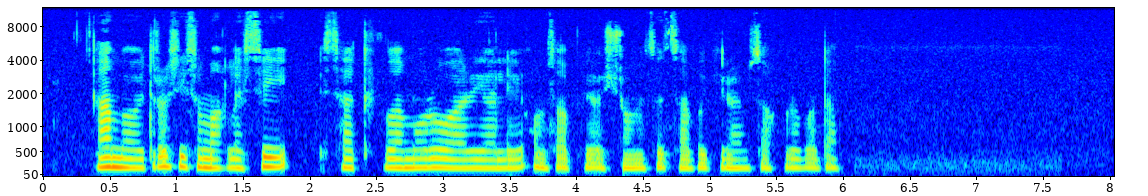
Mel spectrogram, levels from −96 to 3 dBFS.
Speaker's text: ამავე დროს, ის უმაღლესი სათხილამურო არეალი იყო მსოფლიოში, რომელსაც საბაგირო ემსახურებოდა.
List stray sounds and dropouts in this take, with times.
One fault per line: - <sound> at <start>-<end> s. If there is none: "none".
none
